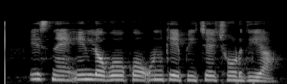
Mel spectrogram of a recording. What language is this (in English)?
Urdu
